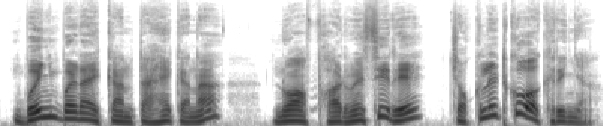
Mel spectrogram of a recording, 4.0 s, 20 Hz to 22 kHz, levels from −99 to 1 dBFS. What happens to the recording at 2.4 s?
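Nothing goes wrong at 2.4 s; the speech carries on intact through that moment.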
